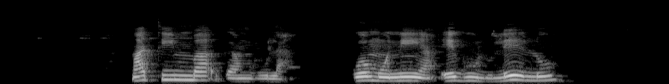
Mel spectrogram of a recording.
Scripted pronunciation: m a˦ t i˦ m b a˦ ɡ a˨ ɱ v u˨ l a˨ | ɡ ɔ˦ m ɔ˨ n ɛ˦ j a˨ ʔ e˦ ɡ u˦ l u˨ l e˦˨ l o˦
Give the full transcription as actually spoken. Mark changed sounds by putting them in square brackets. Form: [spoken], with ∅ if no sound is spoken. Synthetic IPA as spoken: m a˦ t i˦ m b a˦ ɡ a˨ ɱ v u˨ l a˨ | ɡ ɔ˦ m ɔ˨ n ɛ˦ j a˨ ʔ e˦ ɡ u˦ l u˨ l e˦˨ l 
